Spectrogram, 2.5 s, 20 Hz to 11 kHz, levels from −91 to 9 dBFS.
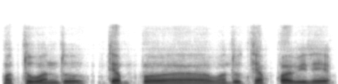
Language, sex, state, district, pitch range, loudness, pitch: Kannada, male, Karnataka, Koppal, 125-140 Hz, -20 LUFS, 130 Hz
